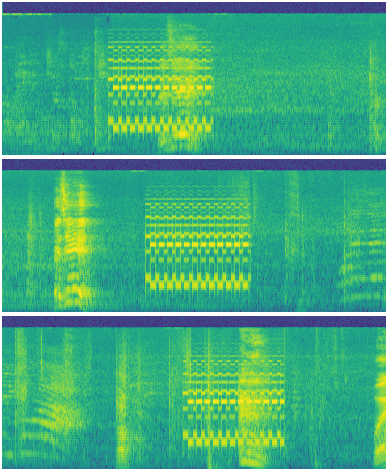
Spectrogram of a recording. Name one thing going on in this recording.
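A telephone rings loudly.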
